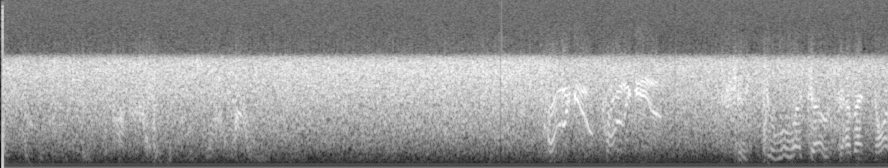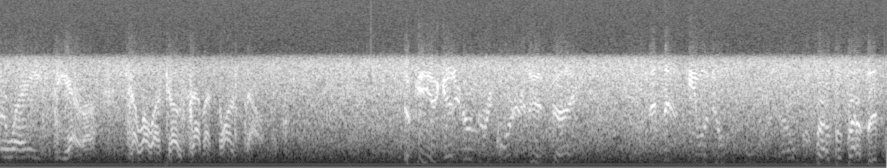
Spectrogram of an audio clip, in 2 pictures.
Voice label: ao-07 qso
